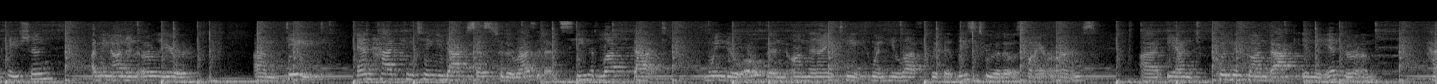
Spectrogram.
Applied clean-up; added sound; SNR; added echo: none; Bass drum / Snare drum / Drum kit; 3 dB; none.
